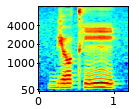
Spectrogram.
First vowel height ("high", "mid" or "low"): mid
